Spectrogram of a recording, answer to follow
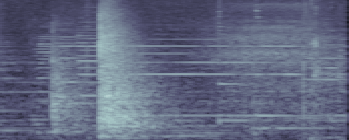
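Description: A single heavy thunk about two-thirds of a second in, as a dropped long-handled mop hits the floor, with a short ringing tail. Background music with held notes plays throughout.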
